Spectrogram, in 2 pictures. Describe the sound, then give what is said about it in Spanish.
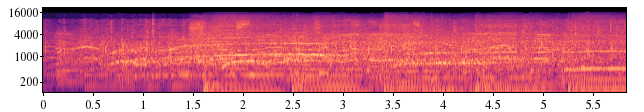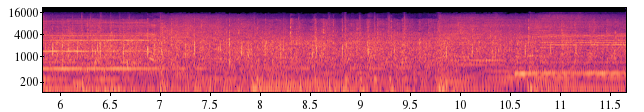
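A crowd cheers and whoops loudly and steadily for about twelve seconds, applauding a woman who has just won a ticket, with scattered shouts and clapping over a thumping, rhythmic low beat that runs underneath throughout. “El boleto a huevo. Aplausos, maldita sea.”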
